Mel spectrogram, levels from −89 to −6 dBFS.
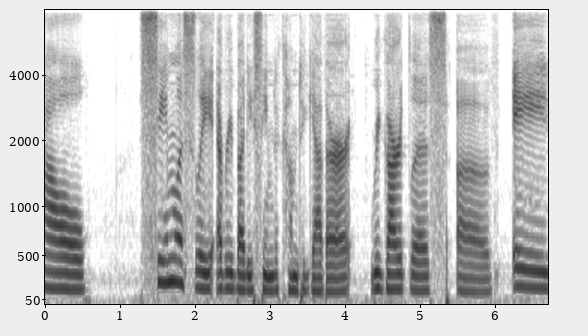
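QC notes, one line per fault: Throughout: aliasing. The sibilants in this speech come out gritty and metallic, with hiss that doesn't follow the voice's real high end. The rate was cut from 44.1 kHz to 16 kHz with no filter first, so content above 8 kHz folded back beneath that edge as wrong, unrelated frequencies, at roughly 20 dB below the signal. Plain band-limiting would just sound dull. Here the top is busy and runs right up to 8 kHz.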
